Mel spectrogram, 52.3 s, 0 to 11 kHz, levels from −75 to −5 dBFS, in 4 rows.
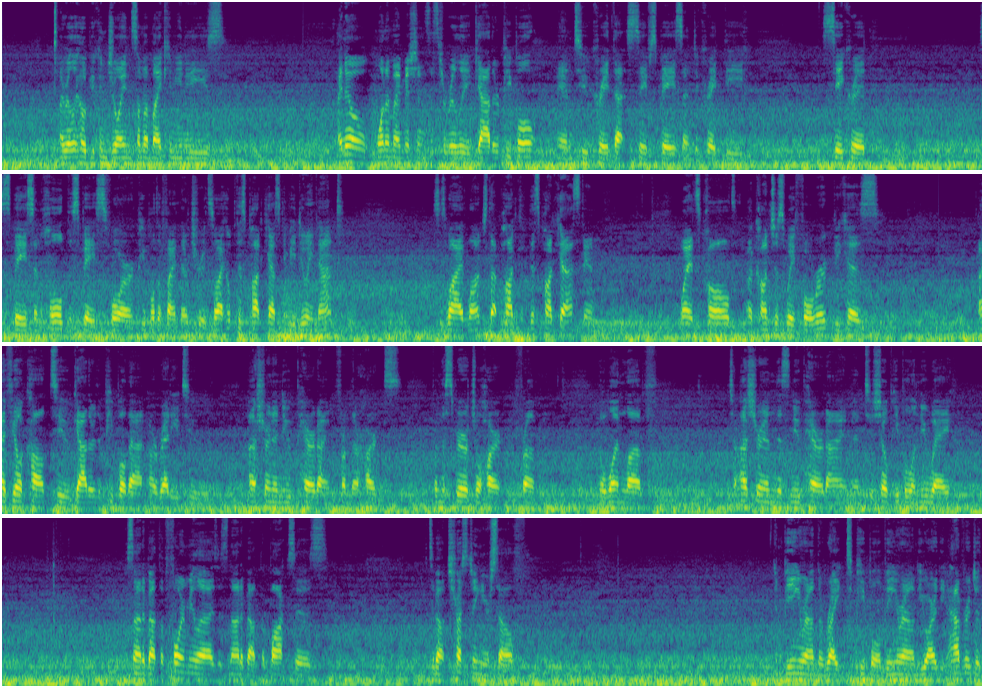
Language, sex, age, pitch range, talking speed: English, male, 30-49, 105-125 Hz, 155 wpm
